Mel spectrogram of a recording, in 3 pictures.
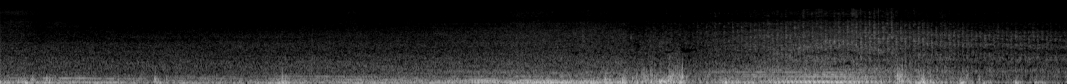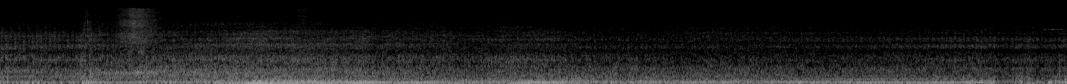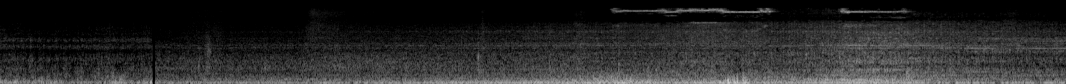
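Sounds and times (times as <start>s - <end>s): buses idling: 0.0s - 32.0s
diesel bus passing and pulling away: 0.0s - 32.0s
compressed air hiss: 24.4s - 25.2s.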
